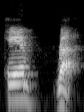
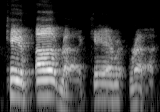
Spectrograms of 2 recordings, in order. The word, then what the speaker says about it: camera: Cam and I say no no no two syllable put your chin under put your hand under your chin camra not cam cam ra that's see constant battle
